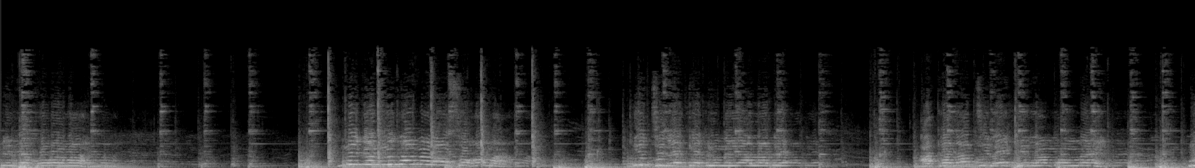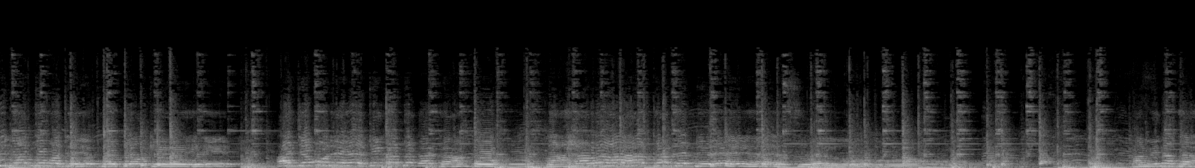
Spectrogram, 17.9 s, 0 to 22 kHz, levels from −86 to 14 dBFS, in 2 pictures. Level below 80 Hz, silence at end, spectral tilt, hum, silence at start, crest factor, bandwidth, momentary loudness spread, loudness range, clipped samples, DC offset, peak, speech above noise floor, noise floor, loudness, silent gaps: -46 dBFS; 0 s; -6.5 dB/octave; none; 0 s; 18 dB; 16 kHz; 12 LU; 4 LU; under 0.1%; under 0.1%; 0 dBFS; 22 dB; -39 dBFS; -18 LUFS; none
